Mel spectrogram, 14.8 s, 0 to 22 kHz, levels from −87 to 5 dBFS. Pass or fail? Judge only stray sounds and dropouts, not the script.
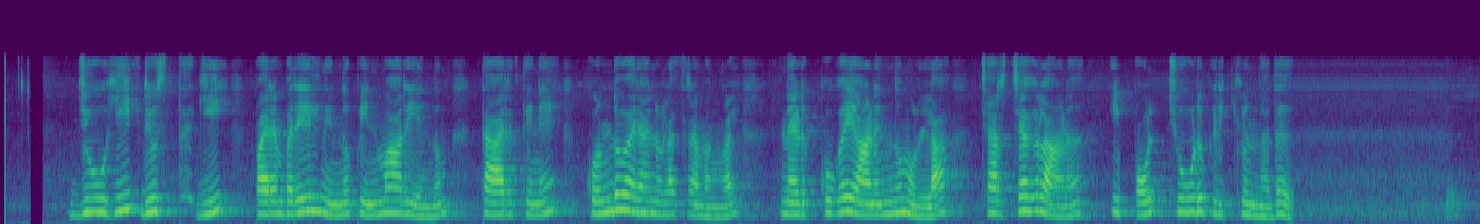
pass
